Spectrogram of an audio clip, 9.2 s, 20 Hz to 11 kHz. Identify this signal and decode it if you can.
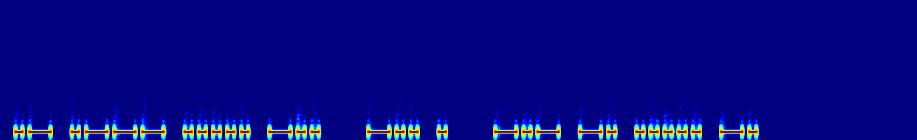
Morse code, heard as a keyed tone, about 17 wpm, 700 Hz. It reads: AJ5D DE KN5N
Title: USA Callsign DE Callsign - 4 Characters - 17wpm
